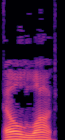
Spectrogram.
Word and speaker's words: Güllaç: Güllaç, pronounced L-lot, is a Turkish dessert made with milk, pomegranate and a special kind of pastry.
